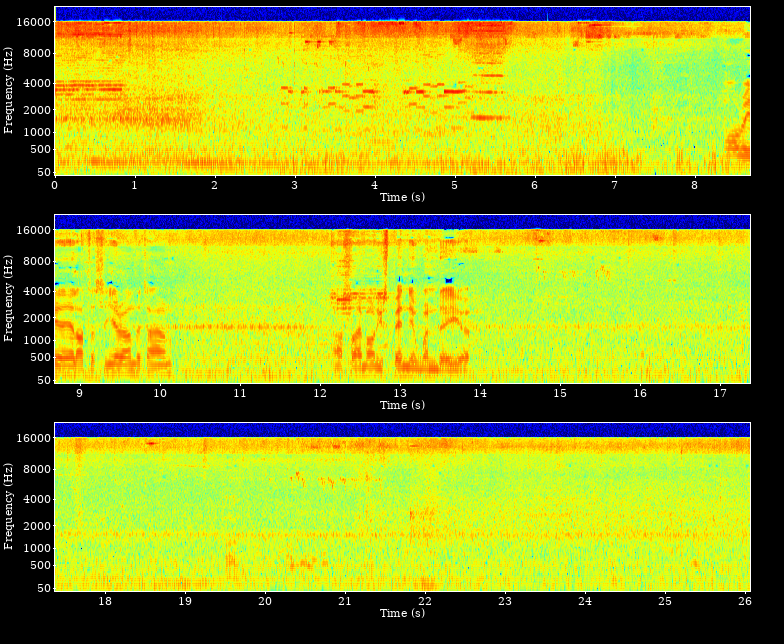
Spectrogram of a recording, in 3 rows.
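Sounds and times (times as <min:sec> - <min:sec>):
minibus engines idling: 0:00.0 - 0:26.0
street traffic: 0:00.0 - 0:26.0.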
